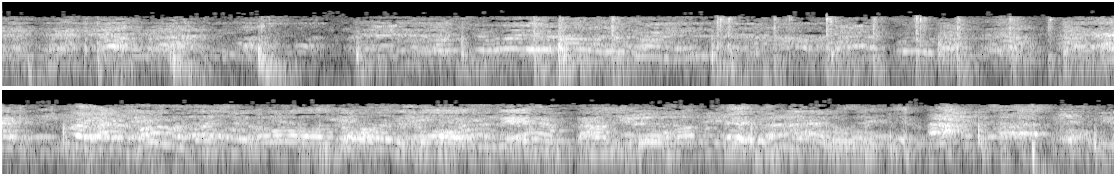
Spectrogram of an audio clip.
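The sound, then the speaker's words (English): Steady, dense crowd chatter fills a busy cafe in early evening, many overlapping voices murmuring at once with no single speaker standing out, holding a fairly constant level throughout. “They walked through the crowd to the back of the cafe and sat at an out-of-the-way table.”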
